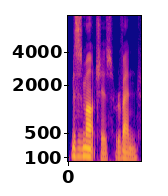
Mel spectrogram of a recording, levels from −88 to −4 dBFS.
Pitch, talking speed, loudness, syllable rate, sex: 95 Hz, 120 wpm, -20 LUFS, 3.8 syllables/s, male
